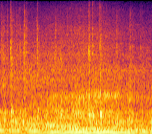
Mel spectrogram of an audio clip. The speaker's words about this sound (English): This is a forklift truck carrying a big plastic bin.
